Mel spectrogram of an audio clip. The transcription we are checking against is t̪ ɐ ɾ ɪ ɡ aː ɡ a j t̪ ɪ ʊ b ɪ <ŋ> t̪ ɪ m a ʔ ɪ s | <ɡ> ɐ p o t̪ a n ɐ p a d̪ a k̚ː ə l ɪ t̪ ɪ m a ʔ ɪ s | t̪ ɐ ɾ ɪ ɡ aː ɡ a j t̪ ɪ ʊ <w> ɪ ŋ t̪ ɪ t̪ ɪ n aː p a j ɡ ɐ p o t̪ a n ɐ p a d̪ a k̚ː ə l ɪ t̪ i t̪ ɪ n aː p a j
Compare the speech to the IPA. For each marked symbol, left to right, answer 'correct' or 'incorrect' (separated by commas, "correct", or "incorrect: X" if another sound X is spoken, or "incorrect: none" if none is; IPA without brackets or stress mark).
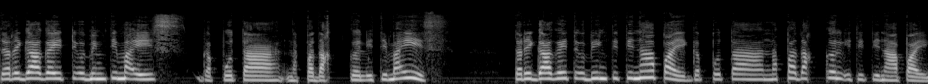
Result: correct, correct, incorrect: b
